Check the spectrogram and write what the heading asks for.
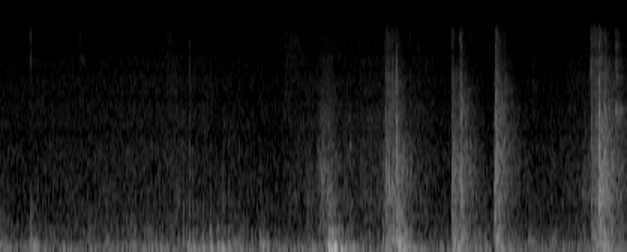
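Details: Nursing-training chest and lung assessment on a girl: about five soft, hollow knocking percussion taps in a quiet room with no dull thud; normal resonant chest percussion note.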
